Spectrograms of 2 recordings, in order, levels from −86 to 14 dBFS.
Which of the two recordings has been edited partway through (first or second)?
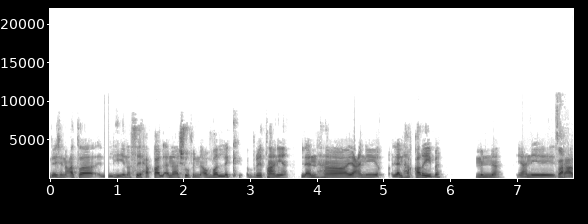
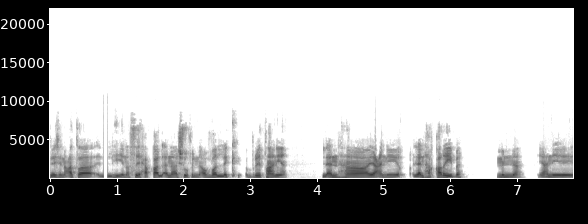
first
